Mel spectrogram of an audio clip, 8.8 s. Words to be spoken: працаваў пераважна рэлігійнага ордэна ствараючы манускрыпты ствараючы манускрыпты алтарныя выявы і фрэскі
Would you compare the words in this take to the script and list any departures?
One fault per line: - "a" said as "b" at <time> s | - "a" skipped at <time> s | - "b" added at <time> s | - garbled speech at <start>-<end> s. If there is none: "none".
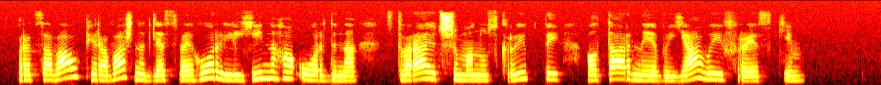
- "для свайго" added at 1.5 s
- "ствараючы манускрыпты" skipped at 5.5 s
